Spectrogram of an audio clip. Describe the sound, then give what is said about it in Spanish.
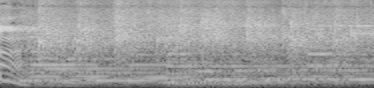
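An audience applauds the King of Glory steadily, a dense crackling wash of clapping that holds at an even loudness, with sustained musical chords playing underneath. “Dele ese aplauso al Rey de Gloria.”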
